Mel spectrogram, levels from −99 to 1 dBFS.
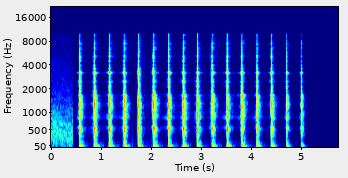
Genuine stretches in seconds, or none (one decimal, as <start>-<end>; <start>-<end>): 0.0-0.5; 1.6-2.0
